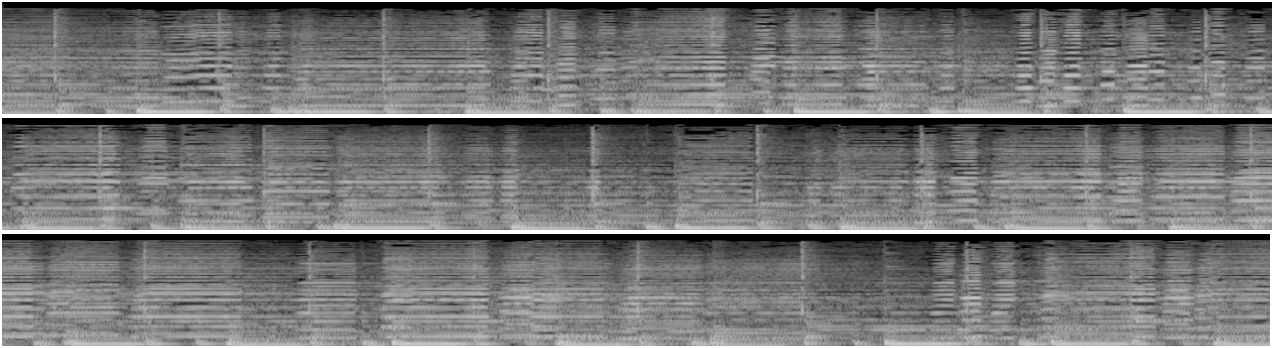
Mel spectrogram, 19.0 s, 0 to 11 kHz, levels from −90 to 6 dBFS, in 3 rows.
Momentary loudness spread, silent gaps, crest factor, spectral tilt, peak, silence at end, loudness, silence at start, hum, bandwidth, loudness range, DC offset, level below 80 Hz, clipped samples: 5 LU; none; 18 dB; -4 dB/octave; -2 dBFS; 0 s; -19 LUFS; 0 s; none; 9.4 kHz; 3 LU; under 0.1%; -24 dBFS; under 0.1%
